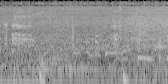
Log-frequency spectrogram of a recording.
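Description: Ocean waves wash along the cliffs during a boat trip to Lembongan, a steady loud rush of surf and water noise close by, with a couple of brief heavier surges.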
